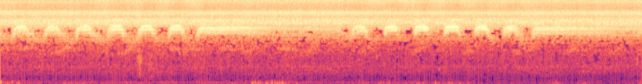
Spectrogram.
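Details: Cicada chorus in summer at the Awaji Island Monkey Center, Sumoto, Hyogo, Japan, where wild Japanese macaques gather: dense sizzling drone, with rhythmic pulses swelling and fading in the first seconds.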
